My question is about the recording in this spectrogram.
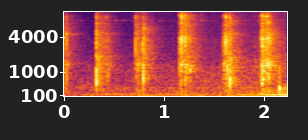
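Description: Pepper mill grinding peppercorns over the dish: a run of about six sharp, cracking clicks, unevenly spaced.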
